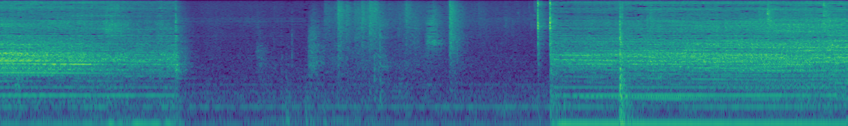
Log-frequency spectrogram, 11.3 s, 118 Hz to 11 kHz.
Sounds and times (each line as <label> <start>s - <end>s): retractable, motorized stovetop ventilator 0.0s - 2.6s
retractable, motorized stovetop ventilator 7.2s - 11.3s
